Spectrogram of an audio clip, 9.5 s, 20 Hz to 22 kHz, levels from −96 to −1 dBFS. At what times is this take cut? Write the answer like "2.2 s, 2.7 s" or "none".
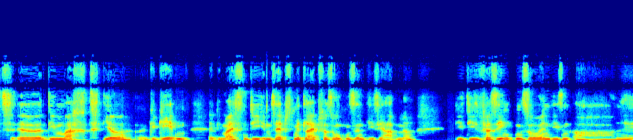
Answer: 3.1 s, 5.5 s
